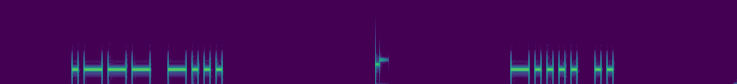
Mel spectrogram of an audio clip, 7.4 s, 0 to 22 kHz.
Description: Morse code, heard as a keyed tone, about 20 wpm, 700 Hz. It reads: J B 6 I
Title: Two Challenging Letter-Number Combinations 20wpm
